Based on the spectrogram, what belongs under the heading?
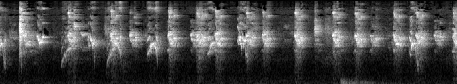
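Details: Two pet budgerigars chatter in rapid bursts of scratchy, warbling chirps and squeaks, repeated almost every half second.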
